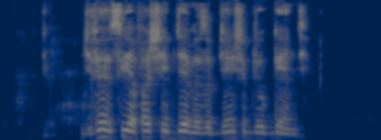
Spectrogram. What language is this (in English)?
Kinyarwanda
